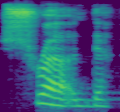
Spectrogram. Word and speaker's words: shrugged: The word becomes shrugged. Say the word shrugged. Shrugged. You notice the ED here says D.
